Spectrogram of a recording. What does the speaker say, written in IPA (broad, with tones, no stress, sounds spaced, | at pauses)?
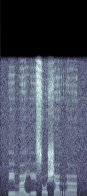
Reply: e˦ β a˨ j e˨ s ɔ˨ ʃ a˨ r a˨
